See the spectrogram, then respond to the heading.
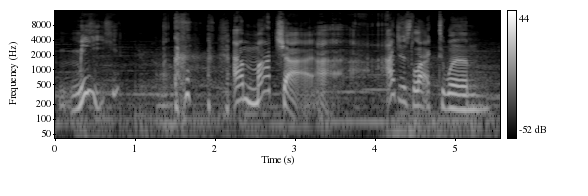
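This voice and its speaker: A woman's voice: on the low side, wildly swooping pitch, drawn-out words, soft background music, full character voice. A woman playing a tipsy, evasive tavern drinker in a fantasy audio drama, giggly and hesitant. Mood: nervous, evasive.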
